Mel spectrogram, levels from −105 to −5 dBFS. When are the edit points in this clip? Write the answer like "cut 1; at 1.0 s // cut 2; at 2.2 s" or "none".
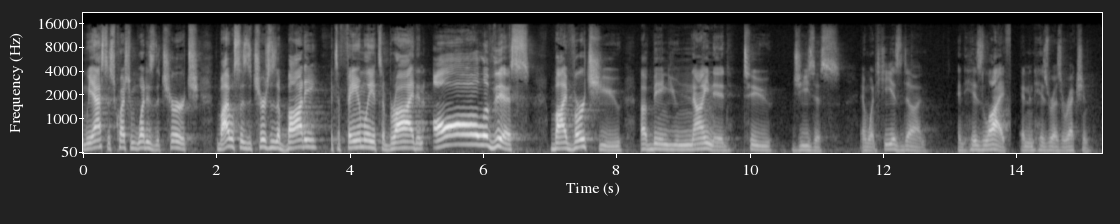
cut 1; at 3.7 s // cut 2; at 13.9 s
